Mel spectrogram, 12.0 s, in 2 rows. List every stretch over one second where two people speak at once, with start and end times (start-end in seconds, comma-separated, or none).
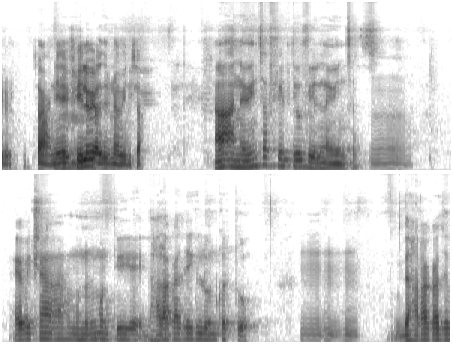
none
